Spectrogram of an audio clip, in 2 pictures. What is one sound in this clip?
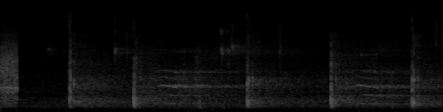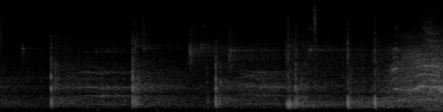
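Tennis rackets strike a ball back and forth in a steady rally.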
